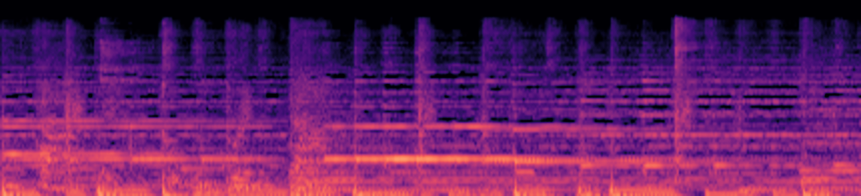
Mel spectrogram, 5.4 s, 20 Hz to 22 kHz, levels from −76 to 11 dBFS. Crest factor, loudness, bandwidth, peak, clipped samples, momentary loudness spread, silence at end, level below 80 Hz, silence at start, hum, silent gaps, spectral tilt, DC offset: 14 dB; -16 LUFS; 15 kHz; -2 dBFS; under 0.1%; 7 LU; 0 s; -22 dBFS; 0 s; none; none; -6 dB/octave; under 0.1%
